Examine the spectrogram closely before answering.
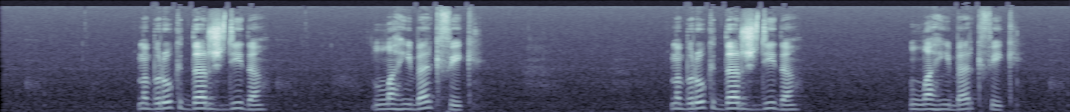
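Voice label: greeting buying new house, Moroccan Arabic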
